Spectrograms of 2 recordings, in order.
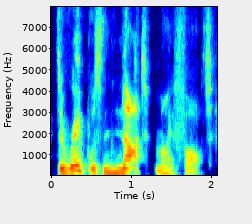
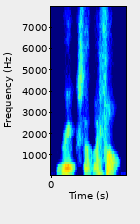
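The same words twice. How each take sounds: First: It is said forcefully, with strong energy. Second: It is said plainly, with little energy. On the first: The speaker owns the truth of it. "I started putting more emphasis and energy" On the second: The speaker does not yet believe it. "it started out with"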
